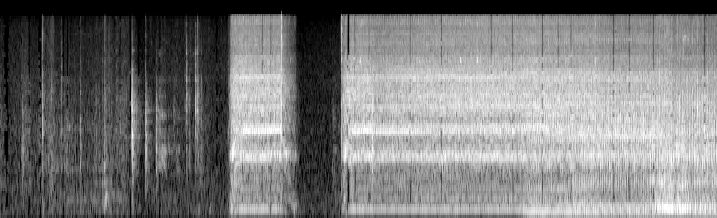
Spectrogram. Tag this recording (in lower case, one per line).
tools
drill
